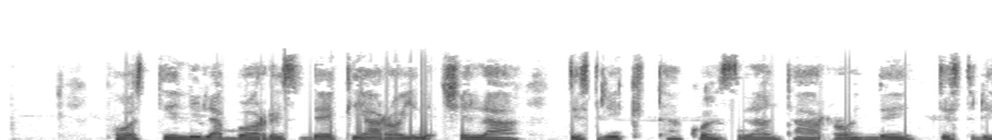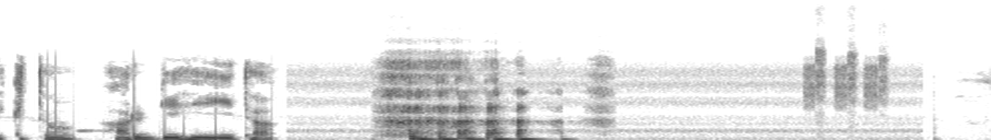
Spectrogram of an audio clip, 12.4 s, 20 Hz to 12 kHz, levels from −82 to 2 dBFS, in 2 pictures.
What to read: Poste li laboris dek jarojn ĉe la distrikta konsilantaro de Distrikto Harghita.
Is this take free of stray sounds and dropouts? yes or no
no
